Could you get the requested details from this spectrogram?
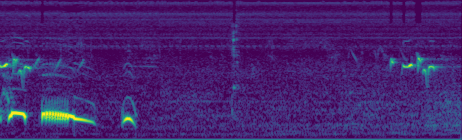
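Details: Lure spotted dove for trapping wild doves, giving one coo phrase: a level hoot, a long burry falling note and a short arched note, followed by quiet and faint distant chirps.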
